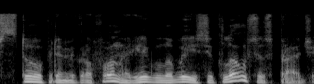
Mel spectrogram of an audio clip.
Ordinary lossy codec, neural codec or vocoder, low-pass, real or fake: MP3, 48 kbps; vocoder, 44.1 kHz, 128 mel bands, Pupu-Vocoder; 14.4 kHz; fake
